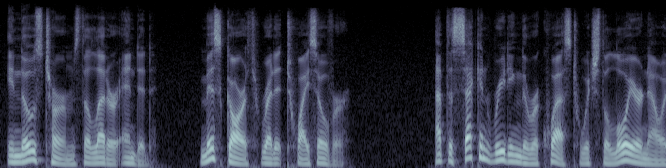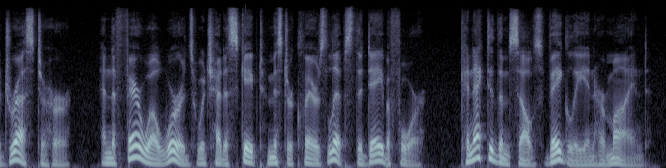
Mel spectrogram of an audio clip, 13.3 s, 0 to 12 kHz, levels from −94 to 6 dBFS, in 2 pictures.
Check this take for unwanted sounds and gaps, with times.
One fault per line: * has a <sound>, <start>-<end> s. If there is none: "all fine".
all fine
